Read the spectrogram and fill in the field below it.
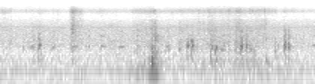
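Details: Newborn guinea pigs just one day old, a little scared of the world, give soft, short squeaks, three brief chirps in the last two seconds, over quiet rustling and a low steady hum.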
